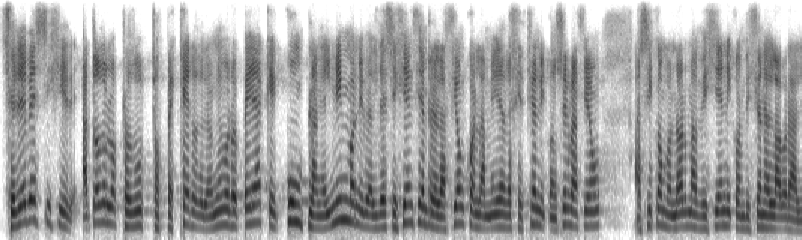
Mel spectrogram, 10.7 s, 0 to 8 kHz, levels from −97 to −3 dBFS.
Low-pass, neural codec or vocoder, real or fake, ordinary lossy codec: 7.2 kHz; codec, 16 kHz, 4 kbps, X-Codec, HuBERT features, trained on general audio; fake; Opus, 32 kbps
